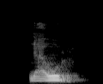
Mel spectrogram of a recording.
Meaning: gaur
- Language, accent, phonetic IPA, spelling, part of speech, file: Catalan, Valencia, [ˈɡawr], gaur, noun, LL-Q7026 (cat)-gaur.wav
